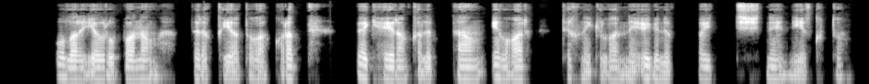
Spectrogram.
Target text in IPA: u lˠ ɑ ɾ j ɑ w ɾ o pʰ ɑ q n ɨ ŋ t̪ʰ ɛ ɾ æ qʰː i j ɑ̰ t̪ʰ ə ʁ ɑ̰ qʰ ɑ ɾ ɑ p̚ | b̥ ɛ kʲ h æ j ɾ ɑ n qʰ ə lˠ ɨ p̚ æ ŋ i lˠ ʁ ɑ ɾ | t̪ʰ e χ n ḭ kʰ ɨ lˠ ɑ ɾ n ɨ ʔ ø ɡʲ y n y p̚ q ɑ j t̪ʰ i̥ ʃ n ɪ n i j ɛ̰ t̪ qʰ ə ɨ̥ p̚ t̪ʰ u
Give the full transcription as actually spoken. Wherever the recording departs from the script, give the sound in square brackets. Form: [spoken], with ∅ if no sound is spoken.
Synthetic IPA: u lˠ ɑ ɾ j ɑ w ɾ o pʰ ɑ [∅] n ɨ ŋ t̪ʰ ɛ ɾ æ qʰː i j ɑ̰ t̪ʰ ə ʁ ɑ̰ qʰ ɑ ɾ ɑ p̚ | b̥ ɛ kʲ h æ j ɾ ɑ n qʰ ə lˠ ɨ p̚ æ ŋ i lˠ ʁ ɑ ɾ | t̪ʰ e χ n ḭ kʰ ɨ lˠ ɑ ɾ n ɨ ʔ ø ɡʲ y n y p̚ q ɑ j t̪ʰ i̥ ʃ n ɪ n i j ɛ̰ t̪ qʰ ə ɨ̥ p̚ t̪ʰ u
